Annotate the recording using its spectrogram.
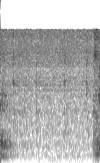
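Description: A pause in a man's speech: faint room tone, with his voice trailing off at the very start and resuming near the end.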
